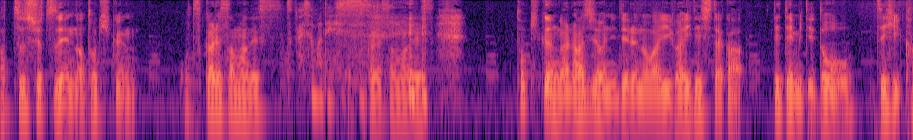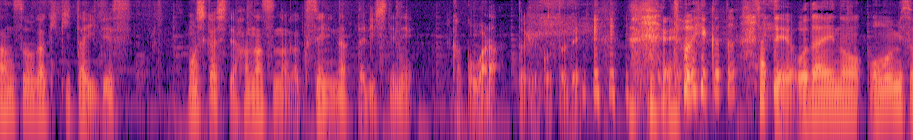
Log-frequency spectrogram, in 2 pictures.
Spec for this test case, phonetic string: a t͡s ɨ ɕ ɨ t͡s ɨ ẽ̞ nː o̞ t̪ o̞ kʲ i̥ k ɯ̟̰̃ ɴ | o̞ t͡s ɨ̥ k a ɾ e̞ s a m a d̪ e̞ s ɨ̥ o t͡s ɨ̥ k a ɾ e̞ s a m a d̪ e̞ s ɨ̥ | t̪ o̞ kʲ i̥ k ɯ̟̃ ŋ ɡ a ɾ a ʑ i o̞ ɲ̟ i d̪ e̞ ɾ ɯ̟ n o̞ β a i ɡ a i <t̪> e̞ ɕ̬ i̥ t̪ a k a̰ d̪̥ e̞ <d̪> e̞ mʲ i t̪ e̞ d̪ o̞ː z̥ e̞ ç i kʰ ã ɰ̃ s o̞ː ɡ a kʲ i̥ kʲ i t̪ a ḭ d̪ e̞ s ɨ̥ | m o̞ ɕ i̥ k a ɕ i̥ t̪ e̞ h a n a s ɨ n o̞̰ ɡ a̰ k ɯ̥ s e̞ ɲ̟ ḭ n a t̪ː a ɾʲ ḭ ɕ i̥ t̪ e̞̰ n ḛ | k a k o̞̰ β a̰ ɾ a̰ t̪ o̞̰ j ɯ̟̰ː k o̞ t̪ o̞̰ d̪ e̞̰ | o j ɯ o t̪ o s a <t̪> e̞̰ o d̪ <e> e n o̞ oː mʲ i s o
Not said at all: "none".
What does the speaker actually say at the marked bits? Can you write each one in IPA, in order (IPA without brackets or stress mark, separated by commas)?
d̪, t̪, t̪, a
